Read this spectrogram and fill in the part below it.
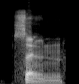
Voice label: "sewn", British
